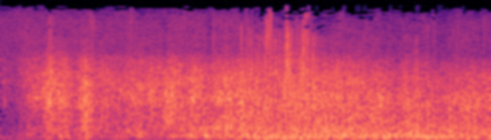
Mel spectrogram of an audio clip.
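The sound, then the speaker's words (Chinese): A deep, rolling thunder rumble after lightning builds and sustains for several seconds, loud and broad, with a steady roaring low end and a hiss of rain layered over it. “咻咻，闪电嗖嗖地飞过，一、二、三、四、五、六、七、八。”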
